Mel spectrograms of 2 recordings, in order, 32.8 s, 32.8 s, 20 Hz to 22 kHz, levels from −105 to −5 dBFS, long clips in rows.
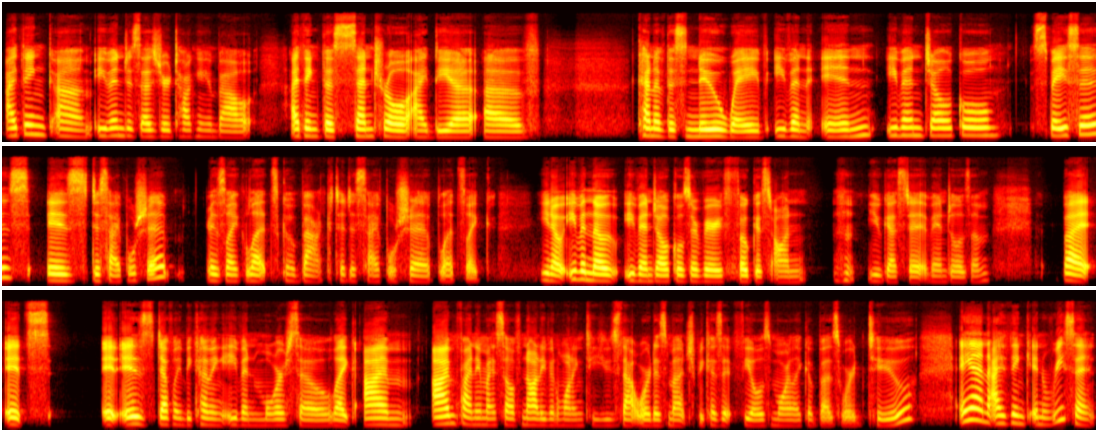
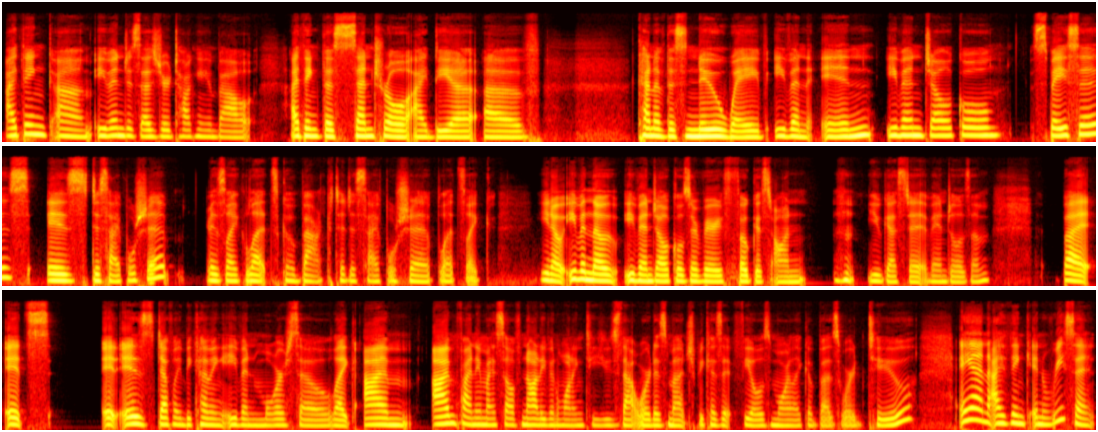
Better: second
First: thin; very; fading below 400 Hz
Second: none

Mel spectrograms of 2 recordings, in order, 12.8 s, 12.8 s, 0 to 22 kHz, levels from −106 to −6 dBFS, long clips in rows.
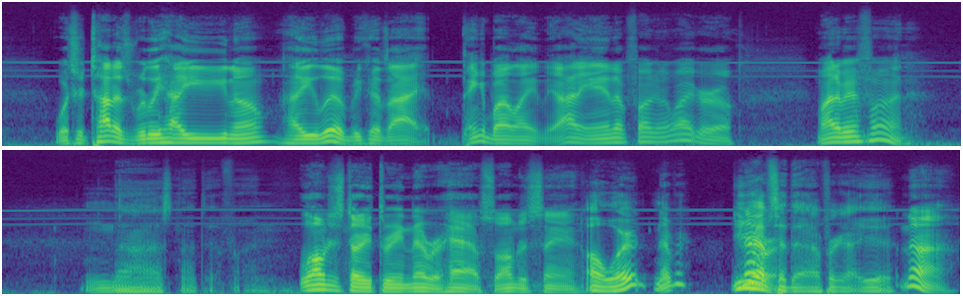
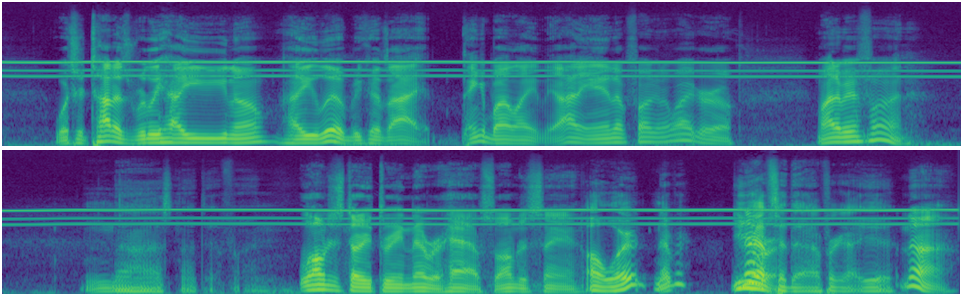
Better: first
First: high-pitched whine; faint; throughout; 4 kHz, 30 dB below the speech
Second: high-pitched whine; loud; throughout; 4 kHz, 6 dB below the speech

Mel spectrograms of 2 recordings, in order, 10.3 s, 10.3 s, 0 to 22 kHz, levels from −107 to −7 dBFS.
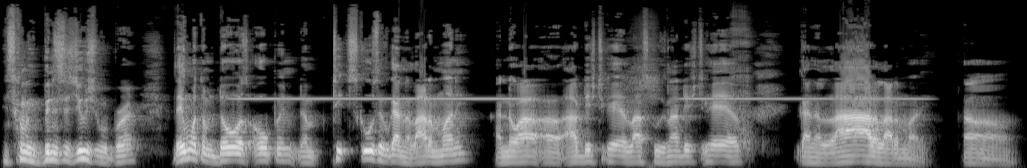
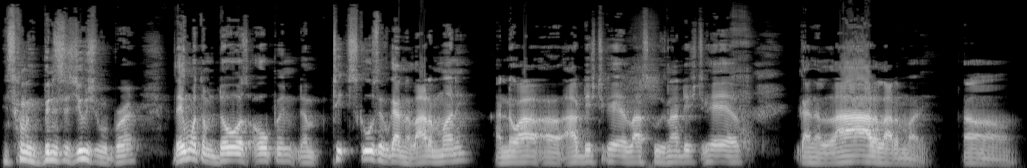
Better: second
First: high-pitched whine; noticeable; from 2.5 to 5.5 s and from 7 to 9.5 s; 2 kHz, 15 dB below the speech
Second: none

